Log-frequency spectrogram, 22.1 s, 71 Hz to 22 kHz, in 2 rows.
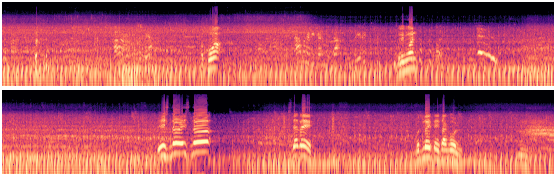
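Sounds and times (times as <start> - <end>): small motorcycle engine running: 0.0 - 22.0
person shouting: 21.4 - 22.0.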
